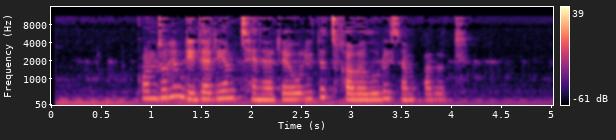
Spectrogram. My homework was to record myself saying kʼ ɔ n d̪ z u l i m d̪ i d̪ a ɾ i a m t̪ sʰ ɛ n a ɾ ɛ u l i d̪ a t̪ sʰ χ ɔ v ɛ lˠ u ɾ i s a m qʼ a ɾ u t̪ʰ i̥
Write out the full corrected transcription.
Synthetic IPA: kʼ ɔ n d̪ z u l i m d̪ i d̪ a ɾ i a m t̪ sʰ ɛ n a ɾ ɛ u l i d̪ a t̪ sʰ χ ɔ v ɛ lˠ u ɾ i s a m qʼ a ɾ ɔ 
